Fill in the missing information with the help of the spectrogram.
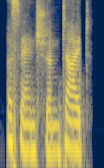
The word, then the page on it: Ascensiontide: Indian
